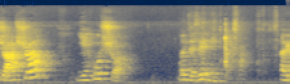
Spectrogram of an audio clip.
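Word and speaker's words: יהושע: So the person, the leader's name, Joshua, means Yehoshua. Joshua is an English pronunciation, so it's a little bit confusing sometimes, but his real name is Yehoshua, and that means Yahweh is salvation.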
